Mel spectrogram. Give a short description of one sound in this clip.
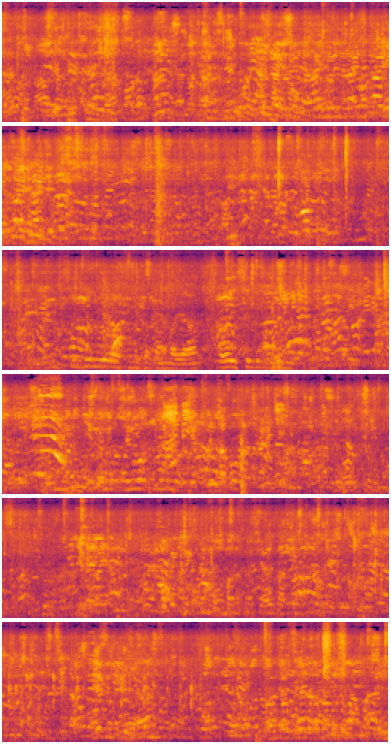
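Men talk and call out close by, outdoors.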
